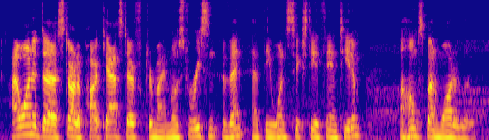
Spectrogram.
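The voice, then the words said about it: Maine accent. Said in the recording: “hence the Mainer accent.”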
